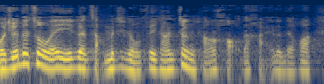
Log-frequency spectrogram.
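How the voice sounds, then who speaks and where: Somewhat breathy, the voice moves along at a fairly quick pace. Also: man. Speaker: live voice-chat room host. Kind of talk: live call-in chat. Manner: animated.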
